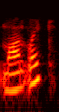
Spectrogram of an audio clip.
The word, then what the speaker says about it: Montlick: your law firm uh am I pronouncing your last name right Montlick yes you are okay Montlick and Associates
